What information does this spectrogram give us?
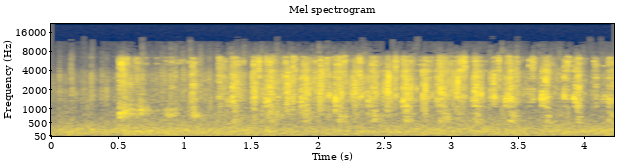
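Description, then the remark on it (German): A dense, continuous clatter of many small dice rolling and knocking together, fairly loud, starting after a brief pause and rattling on without letup. “Das hört sich nach vielen Würfeln an.”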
